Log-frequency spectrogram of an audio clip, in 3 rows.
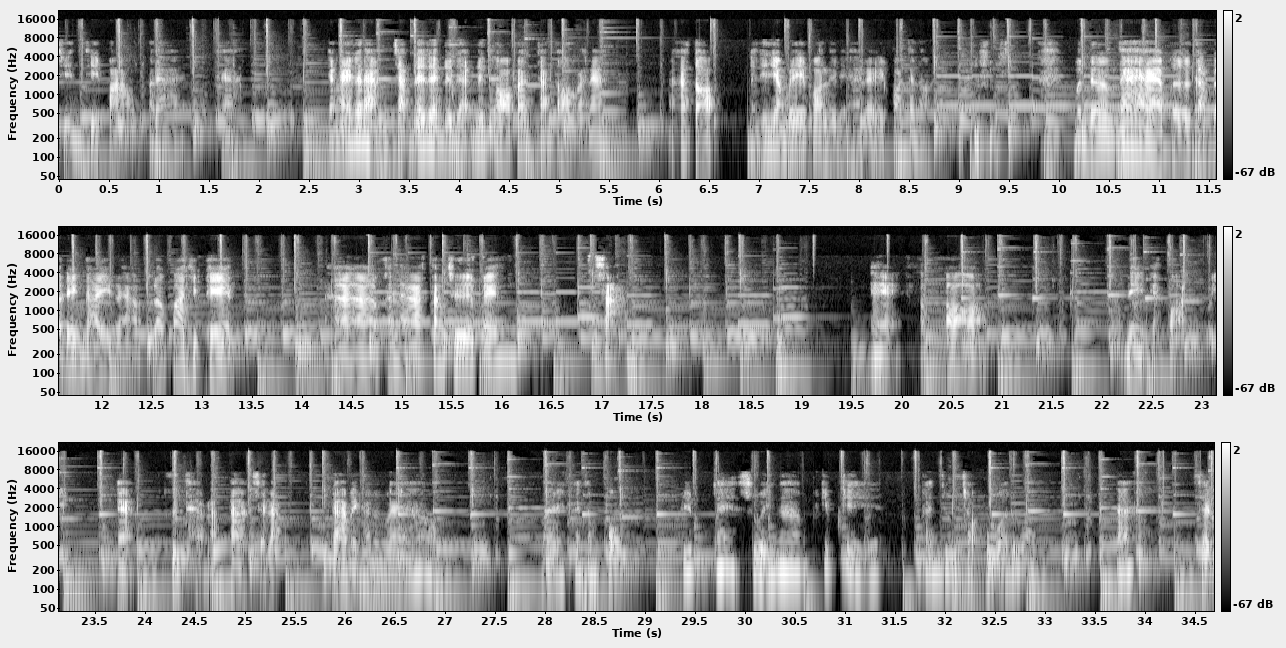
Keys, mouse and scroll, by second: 3.6 ctrl+middle click, 4.7-5.5 drag, 7.1 click, 9.1 click, 12.8 click, 15.6 click, 22.8 click, 26.4 click, 27.8 click, 28.0 click, 33.8 click.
